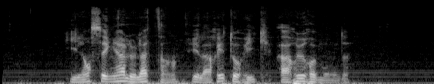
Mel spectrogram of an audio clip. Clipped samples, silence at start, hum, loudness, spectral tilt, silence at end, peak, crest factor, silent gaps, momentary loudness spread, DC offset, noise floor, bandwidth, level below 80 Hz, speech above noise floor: under 0.1%; 0.2 s; none; -20 LUFS; -5.5 dB/octave; 0.55 s; -2 dBFS; 18 dB; none; 12 LU; under 0.1%; -47 dBFS; 15.5 kHz; -30 dBFS; 28 dB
